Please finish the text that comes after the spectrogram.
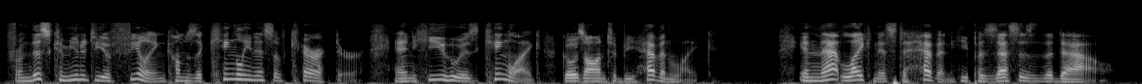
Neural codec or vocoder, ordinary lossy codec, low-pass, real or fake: none; Opus, 32 kbps; 7.2 kHz; real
